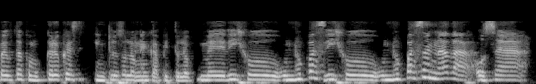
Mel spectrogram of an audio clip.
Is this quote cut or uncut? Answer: cut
